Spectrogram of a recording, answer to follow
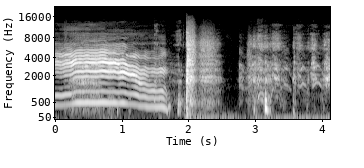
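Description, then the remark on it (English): A real cat, not a sound effect, gives a long, sustained meow with a steady, bright tone that bends downward at the end, followed by a sharp burst of noise and some short, muffled vocal sounds. “I'll have you know that was a genuine cat.”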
